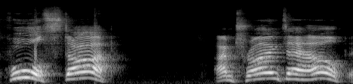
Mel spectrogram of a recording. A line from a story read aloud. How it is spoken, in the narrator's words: yells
